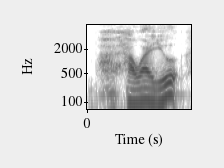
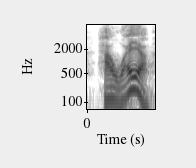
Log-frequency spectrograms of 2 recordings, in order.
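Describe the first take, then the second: First: Said in the usual way. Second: Louder, run-together Aussie "ya"; casual imitated Australian greeting; Australian accent. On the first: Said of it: "what do you say". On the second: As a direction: slur it into an Australian "how are ya". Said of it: "do your best Australian accent".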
